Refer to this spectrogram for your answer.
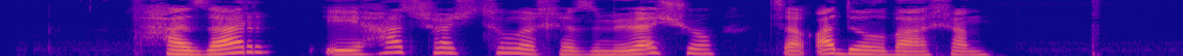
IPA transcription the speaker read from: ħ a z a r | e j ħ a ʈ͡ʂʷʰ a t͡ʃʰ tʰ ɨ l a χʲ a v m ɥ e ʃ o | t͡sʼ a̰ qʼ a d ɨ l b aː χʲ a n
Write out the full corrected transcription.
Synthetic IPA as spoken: ħ a z a r | e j ħ a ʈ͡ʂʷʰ a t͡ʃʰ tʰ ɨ l a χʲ a z m ɥ a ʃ o | t͡sʼ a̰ qʼ a d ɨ l b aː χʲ a n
